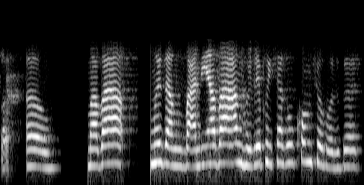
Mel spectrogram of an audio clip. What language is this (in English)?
Bodo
